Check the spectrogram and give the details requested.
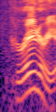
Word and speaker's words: Granary: say it like that stop telling me to say Granary you're wrong you're not wrong but you're not you're not the only one who's right we put it that way you can pronounce it both ways it's not wrong granery okay it's a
